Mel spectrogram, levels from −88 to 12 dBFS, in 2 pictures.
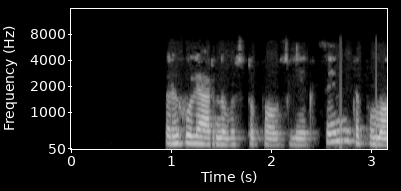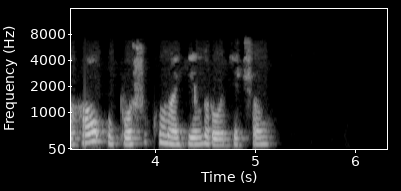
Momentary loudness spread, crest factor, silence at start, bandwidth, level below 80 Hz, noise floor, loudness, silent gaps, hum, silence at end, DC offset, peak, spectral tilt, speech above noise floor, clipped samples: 9 LU; 18 dB; 0.95 s; 7.2 kHz; -60 dBFS; -86 dBFS; -19 LUFS; none; none; 1.2 s; under 0.1%; -2 dBFS; -7 dB/octave; 67 dB; under 0.1%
